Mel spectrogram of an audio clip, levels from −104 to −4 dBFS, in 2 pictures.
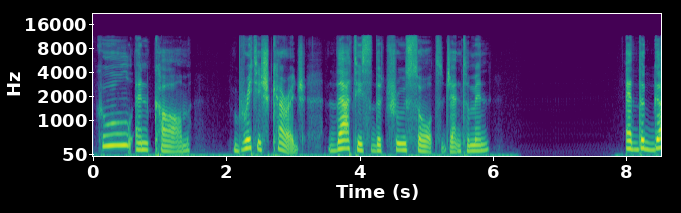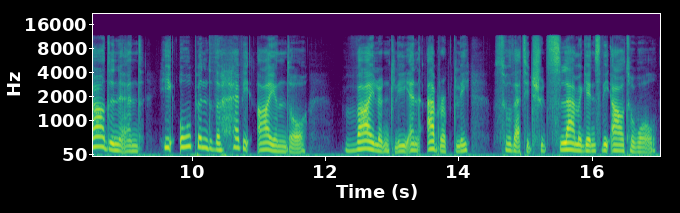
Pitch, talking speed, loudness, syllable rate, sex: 185 Hz, 115 wpm, -20 LUFS, 4.0 syllables/s, female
